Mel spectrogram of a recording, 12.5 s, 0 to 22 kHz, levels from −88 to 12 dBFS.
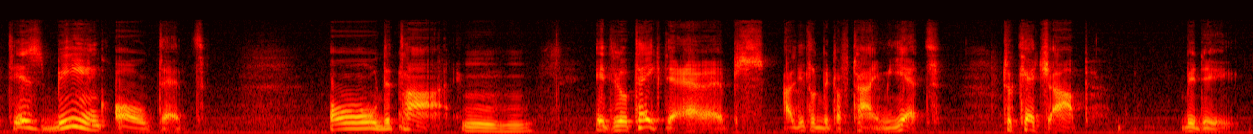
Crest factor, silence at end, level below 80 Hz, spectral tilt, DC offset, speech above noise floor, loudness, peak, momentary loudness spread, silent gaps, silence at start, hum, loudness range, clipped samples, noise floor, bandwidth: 18 dB; 0.2 s; -60 dBFS; -5 dB/octave; under 0.1%; 29 dB; -29 LUFS; -12 dBFS; 13 LU; none; 0.1 s; none; 3 LU; under 0.1%; -57 dBFS; 12.5 kHz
